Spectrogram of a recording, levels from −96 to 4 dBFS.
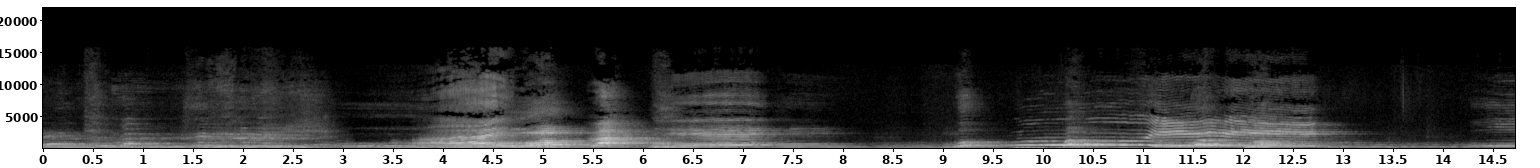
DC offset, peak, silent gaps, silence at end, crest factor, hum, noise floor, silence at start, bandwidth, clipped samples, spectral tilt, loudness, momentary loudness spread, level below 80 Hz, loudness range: under 0.1%; -10 dBFS; none; 0 s; 20 dB; none; -53 dBFS; 0 s; 13 kHz; under 0.1%; -4.5 dB/octave; -28 LUFS; 20 LU; -50 dBFS; 11 LU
